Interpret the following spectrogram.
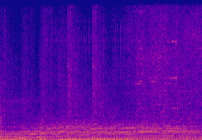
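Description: Car engine revving sound effect, held high with its pitch climbing slowly.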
